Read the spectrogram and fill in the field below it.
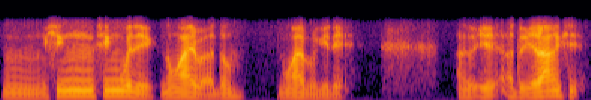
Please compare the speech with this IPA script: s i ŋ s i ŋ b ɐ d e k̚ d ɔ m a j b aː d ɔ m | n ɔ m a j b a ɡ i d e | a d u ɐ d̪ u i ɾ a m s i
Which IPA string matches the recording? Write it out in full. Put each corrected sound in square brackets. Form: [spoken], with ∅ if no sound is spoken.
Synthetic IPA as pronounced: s i ŋ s i ŋ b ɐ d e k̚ [n] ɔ [ŋ] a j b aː d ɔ m | n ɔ [ŋ] a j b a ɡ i d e | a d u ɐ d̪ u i ɾ a [ŋ] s i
